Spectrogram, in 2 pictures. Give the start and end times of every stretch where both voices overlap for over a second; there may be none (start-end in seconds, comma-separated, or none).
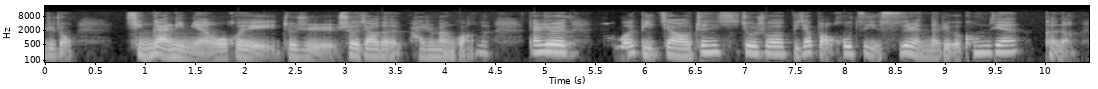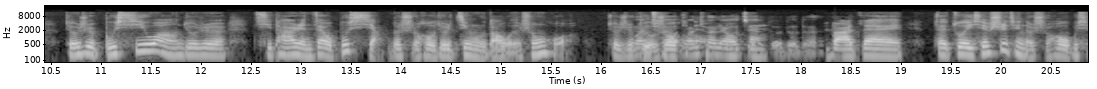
16.2-17.7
